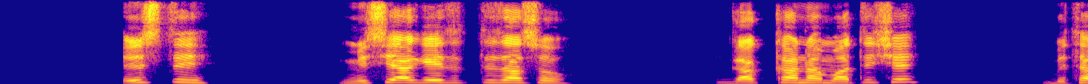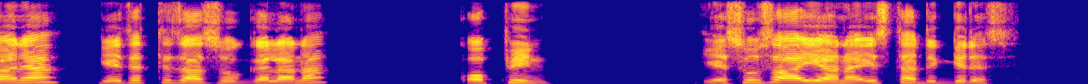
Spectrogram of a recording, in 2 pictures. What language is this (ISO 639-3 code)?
gmv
